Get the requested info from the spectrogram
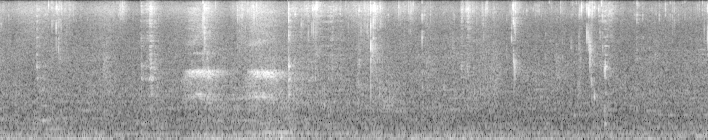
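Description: Faint close-up eating sounds of rice and curry eaten by hand: wet chewing and sharp mouth clicks scattered throughout, with two slightly louder squishy chews about a third of the way in.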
